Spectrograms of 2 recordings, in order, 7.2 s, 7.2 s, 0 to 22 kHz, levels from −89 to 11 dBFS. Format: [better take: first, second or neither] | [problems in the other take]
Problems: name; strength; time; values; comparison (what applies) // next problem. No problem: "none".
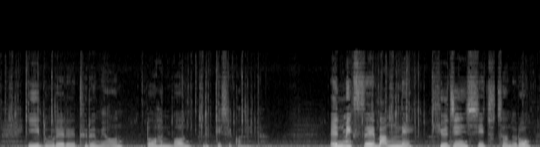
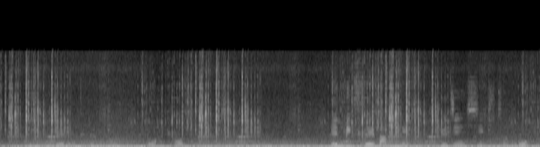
first | wind noise on the microphone; heavy; 2 dB above the speech; occasional gusts in the first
